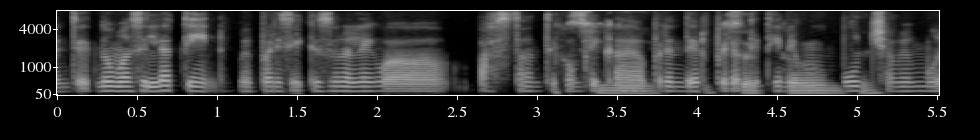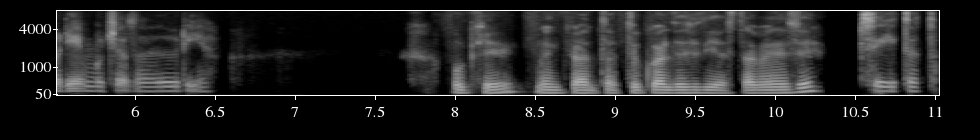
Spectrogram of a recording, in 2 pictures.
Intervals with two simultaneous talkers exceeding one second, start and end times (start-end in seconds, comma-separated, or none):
3.2-5.2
